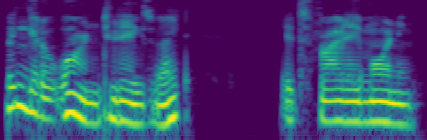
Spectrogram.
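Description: A woman's voice: extremely low pitch, fairly quick, darkish tone, dry recording. A woman voicing a blustering, blunt, defiant male police chief in an audiobook. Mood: brash.

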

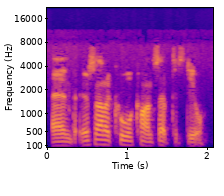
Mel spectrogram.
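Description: A man's voice: mid-range voice, steady tone, moderate pace, dry recording. Dry, muffled man co-hosting a podcast. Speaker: podcast co-host. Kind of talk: casual, opinionated sports chat. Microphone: remote call.

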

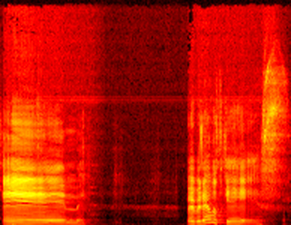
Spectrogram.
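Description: A young adult woman in a casual podcast chat, an animated storyteller who laughs a lot. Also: mid-range voice, takes it slowly. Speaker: podcast co-host.

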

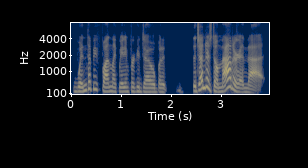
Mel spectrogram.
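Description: A stage actor chatting as a podcast guest, lively and laughing often, with the pitch jumping up when excited. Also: female voice, fairly quick, no room sound, clean studio sound. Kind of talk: casual chat.

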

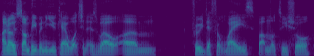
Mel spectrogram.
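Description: A man's voice: on the low side, little pitch movement, fast. Congested young man chatting casually. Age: 20s. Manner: casual, rambling, many filler likes. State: congested from a cold. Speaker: podcast host. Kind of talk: solo podcast chat.

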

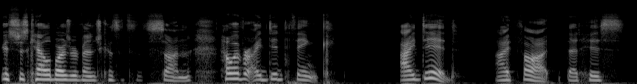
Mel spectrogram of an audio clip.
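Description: A woman's voice: medium pitch, normal speed, dry recording, clean studio sound. A woman co-hosting a podcast in casual chat, telling stories in an upbeat, wry way. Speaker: podcast co-host.

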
